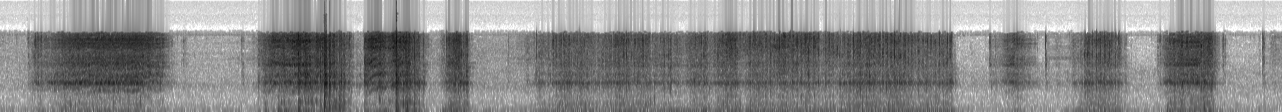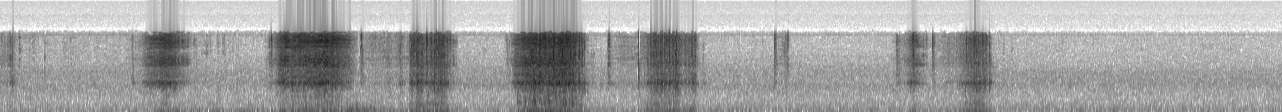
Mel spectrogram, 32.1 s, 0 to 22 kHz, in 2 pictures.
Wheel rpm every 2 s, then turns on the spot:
40, 40, 90, 20, 30, 30, 20, 30, 0, 20, 30, 50, 10, 0, 0, 0.
6-14 20-22 24-26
